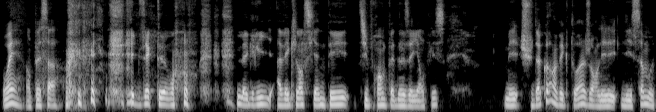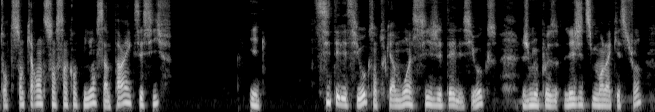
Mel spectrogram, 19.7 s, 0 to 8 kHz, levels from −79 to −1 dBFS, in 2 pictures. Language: French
